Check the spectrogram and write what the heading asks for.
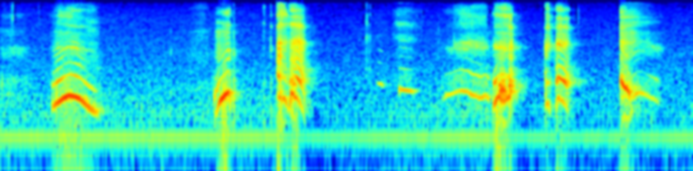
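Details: A young child laughs and babbles, broken by abrupt short voiced catches; hiccups.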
